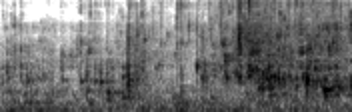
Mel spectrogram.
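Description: Chicken broth pours steadily into a pot at close range, a splashing, gurgling stream that grows slightly louder toward the end.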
